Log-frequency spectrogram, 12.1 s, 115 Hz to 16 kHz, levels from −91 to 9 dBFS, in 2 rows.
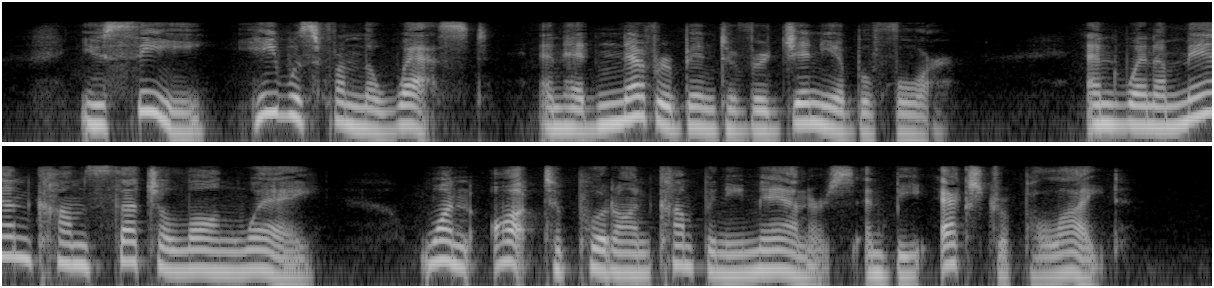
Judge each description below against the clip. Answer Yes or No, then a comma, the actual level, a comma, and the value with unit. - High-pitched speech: Yes, high, 205 Hz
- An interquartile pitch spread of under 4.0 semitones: No, average, 4.9 semitones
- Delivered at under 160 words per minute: No, average, 170 wpm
